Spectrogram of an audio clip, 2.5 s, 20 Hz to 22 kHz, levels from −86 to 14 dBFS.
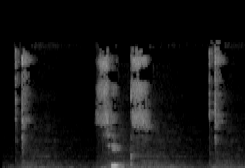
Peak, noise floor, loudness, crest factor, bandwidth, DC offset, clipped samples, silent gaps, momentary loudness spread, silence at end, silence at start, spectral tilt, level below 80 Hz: -14 dBFS; -64 dBFS; -32 LUFS; 22 dB; 16.5 kHz; under 0.1%; under 0.1%; none; 11 LU; 0.2 s; 0.15 s; -2 dB/octave; -84 dBFS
